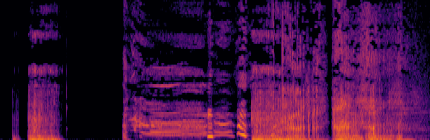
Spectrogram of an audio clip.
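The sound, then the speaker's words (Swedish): A voice imitates a taxi driver's heavy, labored breathing: a short rasping breath, a pause, then strained groaning sounds that become long, loud, noisy exhales and inhales. “för, det första, för första andades han så här. Hela tiden.”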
